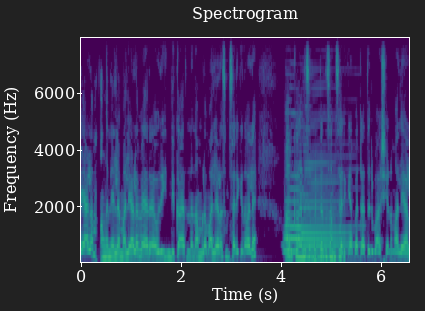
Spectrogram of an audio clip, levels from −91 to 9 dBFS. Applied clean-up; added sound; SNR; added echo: classical method spectral subtraction.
